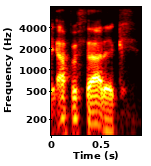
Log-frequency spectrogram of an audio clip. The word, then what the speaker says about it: apophatic: On the other hand, I'm starting something new of finding God in the contradictions, like doing the apophatic. I like that. That's how you pronounce that.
